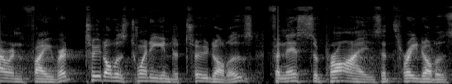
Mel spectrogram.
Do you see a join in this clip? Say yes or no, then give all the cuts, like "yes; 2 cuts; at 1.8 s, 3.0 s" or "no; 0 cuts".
yes; 1 cut; at 2.6 s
